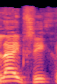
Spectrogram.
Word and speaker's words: Leipzig: Y el Leipzig, el Leipzig.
